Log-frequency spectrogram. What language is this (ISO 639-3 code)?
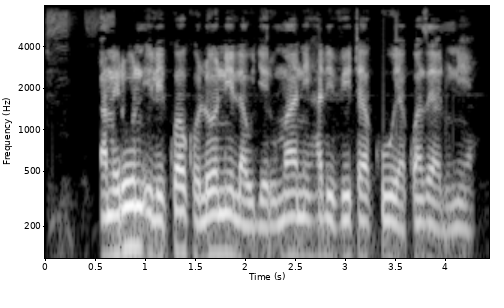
swa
